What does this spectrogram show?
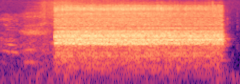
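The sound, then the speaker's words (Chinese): Loud, unbroken roar of traffic on the Fourth Ring Road, a dense hissing wash of noise that holds steady for nearly two seconds, then cuts off abruptly. “最后是四环的声音”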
